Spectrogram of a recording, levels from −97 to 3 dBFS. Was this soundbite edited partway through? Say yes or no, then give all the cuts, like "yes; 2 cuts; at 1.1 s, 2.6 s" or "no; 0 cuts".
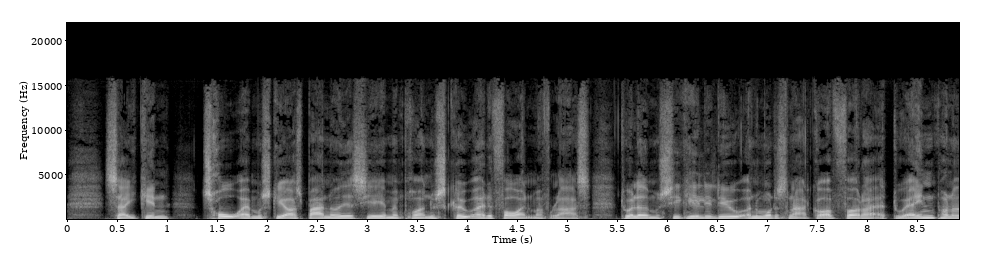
yes; 1 cut; at 4.8 s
